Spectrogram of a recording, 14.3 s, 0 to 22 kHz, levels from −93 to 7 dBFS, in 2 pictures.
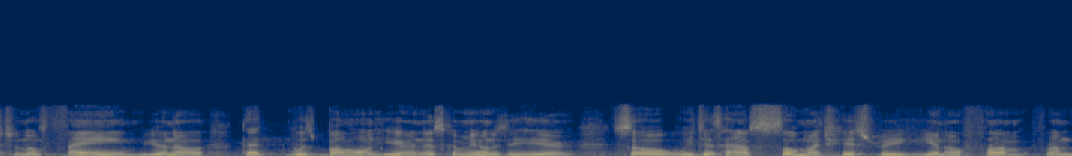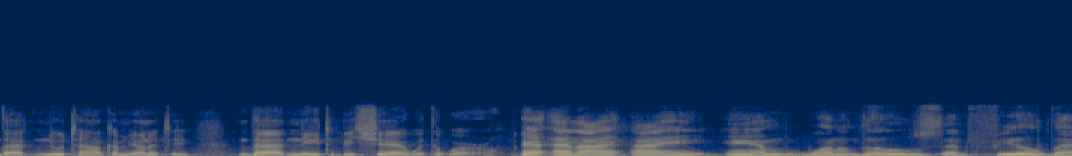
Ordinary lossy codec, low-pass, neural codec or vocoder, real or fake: AAC, 48 kbps; 7.2 kHz; none; real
